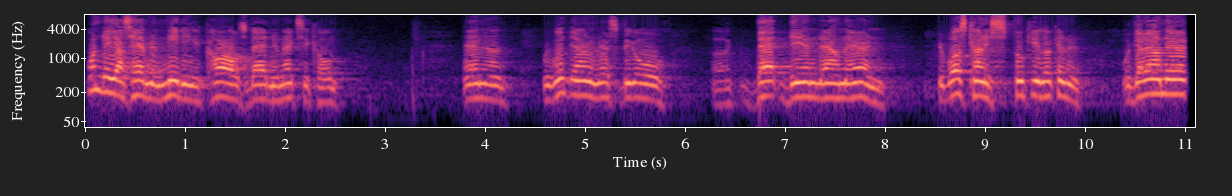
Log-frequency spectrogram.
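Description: A man's voice: fairly high pitch, measured pace, dark tone. Fervent preacher man on dull old tape. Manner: fervent, folksy, repeats himself. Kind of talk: revival sermon with interpreter.

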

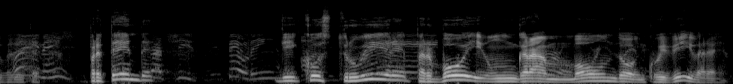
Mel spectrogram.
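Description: A man preaching a fervent sermon to a congregation, building to loud exhortations. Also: medium pitch.

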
